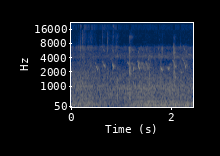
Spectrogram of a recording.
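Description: Small meat chickens in a crowded brooder give repeated soft high chirps and peeps, a steady chorus of overlapping calls close by with no talking.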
